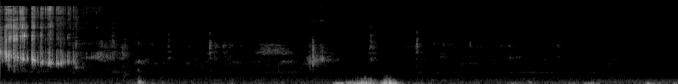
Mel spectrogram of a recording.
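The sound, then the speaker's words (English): Crunchy chewing of raw vegetables: a loud run of crisp crunching opens, then scattered, quieter bites and crunches follow with gaps between them. No one talks. “I'm gonna be around my vegetables. I'm gonna chow down.”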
